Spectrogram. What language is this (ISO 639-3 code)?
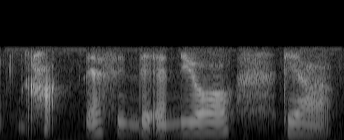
eng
